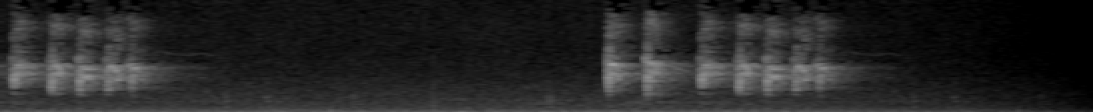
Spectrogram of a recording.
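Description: Yellow-billed blue magpie calling: a quick run of short repeated notes right at the start, and a second run of about seven notes about three seconds in, each run lasting about a second.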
